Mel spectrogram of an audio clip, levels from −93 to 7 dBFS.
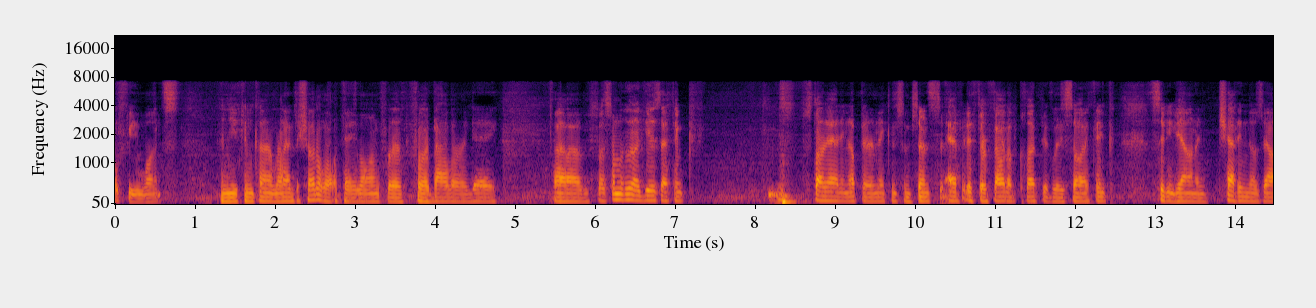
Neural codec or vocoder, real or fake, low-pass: codec, 32 kHz, 1.9 kbps, SNAC; fake; 7.2 kHz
